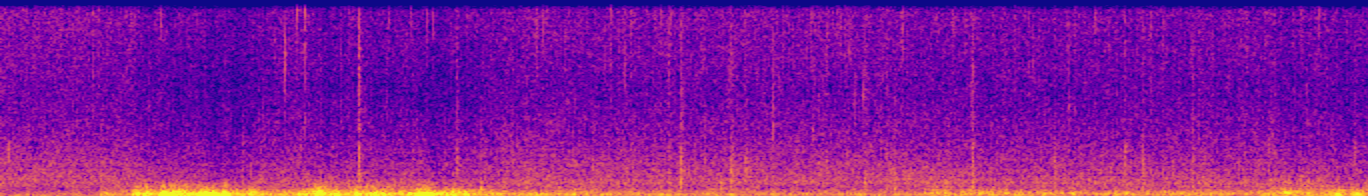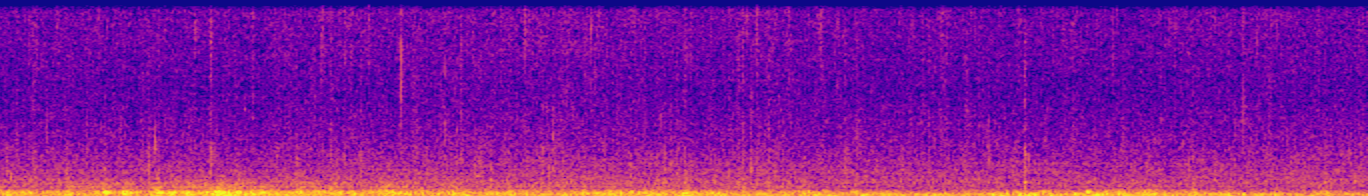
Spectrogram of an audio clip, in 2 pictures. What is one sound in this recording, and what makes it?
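Thunder booms loudly and rumbles on in low rolls.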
